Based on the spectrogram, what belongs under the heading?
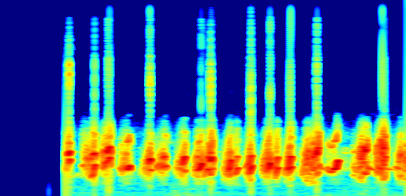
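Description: A swallow twitters in a quick, chattering run of high, scratchy notes, roughly five per second, without pause.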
